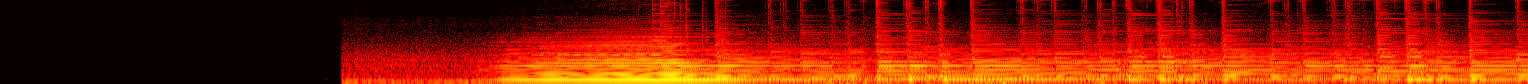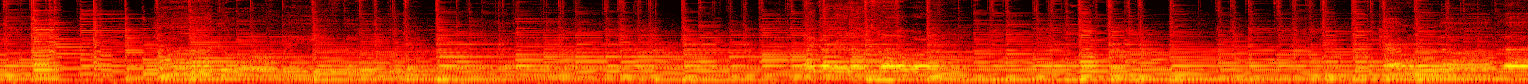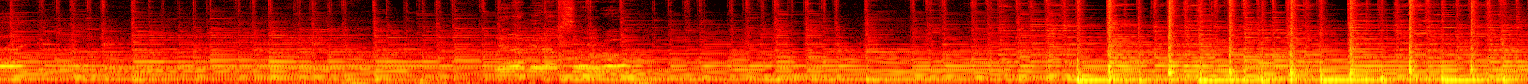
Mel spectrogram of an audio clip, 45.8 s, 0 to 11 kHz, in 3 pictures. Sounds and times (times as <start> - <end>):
Music: 4.8 - 45.8.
